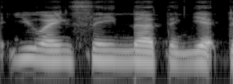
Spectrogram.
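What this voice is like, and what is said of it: Southern American accent. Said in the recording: “in my southern accent”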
